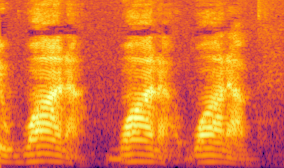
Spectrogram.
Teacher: the n Sound is really powerful it cancels the T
